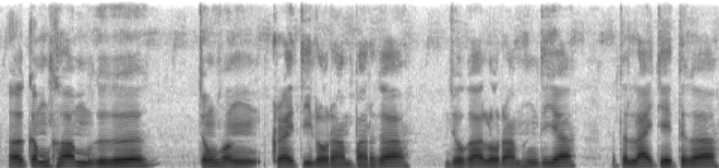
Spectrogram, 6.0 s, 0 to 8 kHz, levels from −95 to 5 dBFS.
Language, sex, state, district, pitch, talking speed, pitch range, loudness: Wancho, male, Arunachal Pradesh, Longding, 135 Hz, 180 wpm, 125-140 Hz, -15 LUFS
